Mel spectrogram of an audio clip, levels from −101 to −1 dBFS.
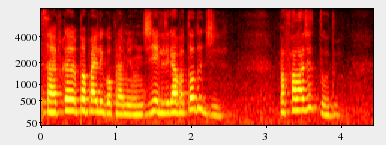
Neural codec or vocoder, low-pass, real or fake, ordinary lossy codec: none; none; real; none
